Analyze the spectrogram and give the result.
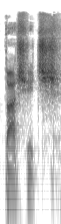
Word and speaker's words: Basic: You got to pronounce it correctly, though. It's pronounced Bashich.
